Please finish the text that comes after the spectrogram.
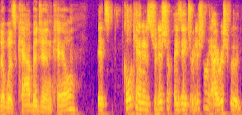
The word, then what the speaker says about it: Colcannon: Colt cannon. It's always Colcannon.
